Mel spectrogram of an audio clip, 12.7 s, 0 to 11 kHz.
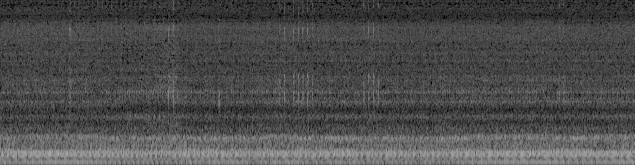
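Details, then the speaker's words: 34-year-old Nissan March Super Turbo (PT12) idling during warm-up before its first drive, after new coolant: an even, steady hum with a regular low beat and no misfire. Idle is smoother and lower than before. "it's actually idling a lot better as well it's not quite as high as it normally would be"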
